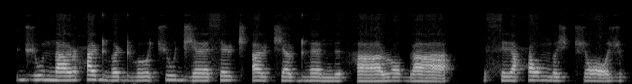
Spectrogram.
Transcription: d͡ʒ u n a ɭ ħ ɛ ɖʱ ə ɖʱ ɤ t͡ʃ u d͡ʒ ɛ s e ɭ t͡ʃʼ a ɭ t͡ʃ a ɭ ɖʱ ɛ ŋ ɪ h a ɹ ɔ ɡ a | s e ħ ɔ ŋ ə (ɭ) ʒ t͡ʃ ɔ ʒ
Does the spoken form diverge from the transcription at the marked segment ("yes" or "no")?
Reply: yes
